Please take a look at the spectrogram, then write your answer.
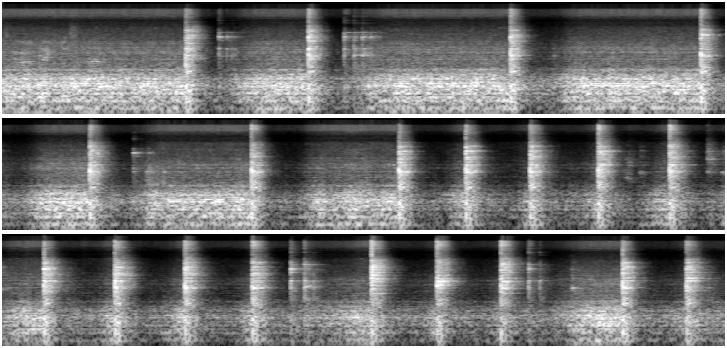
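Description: Hammer blows on metal at a smithing anvil, working stock drawn out earlier; sharp, loud strikes arrive in irregular bursts, then settle into a steady, fairly quick rhythm of repeated ringing hits over a low background hum.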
